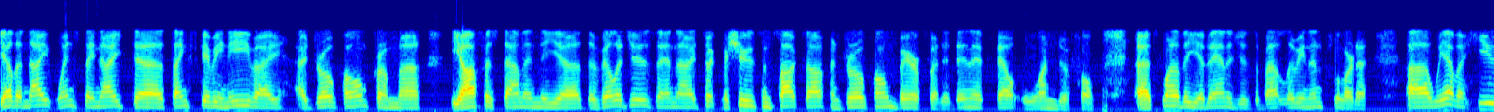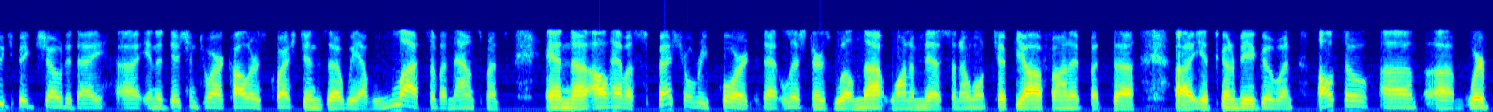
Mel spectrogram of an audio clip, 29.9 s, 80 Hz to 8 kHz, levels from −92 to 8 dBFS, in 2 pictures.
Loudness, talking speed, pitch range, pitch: -35 LUFS, 210 wpm, 105-120 Hz, 110 Hz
